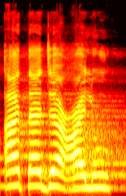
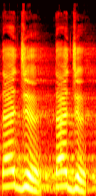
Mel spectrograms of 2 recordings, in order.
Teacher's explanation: جیم کو ہلا کے پڑھیں گے کیونکہ یہ سکون کی حالت میں ہے. تو قاف طا با جیم دال جب سکون کی حالت میں آ جاتے ہیں تو ان پر قلقلہ کیا جاتا ہے، ان کو ہلا کے پڑھا جاتا ہے.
